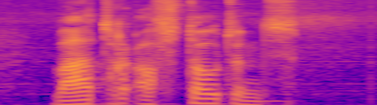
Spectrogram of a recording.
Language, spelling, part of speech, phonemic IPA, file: Dutch, waterafstotend, adjective, /ʋaːtərɑfˈstoːtənt/, Nl-waterafstotend.ogg
- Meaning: water-repellent, water-resistant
